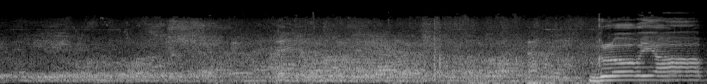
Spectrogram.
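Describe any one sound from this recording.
A large crowd murmurs outdoors.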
